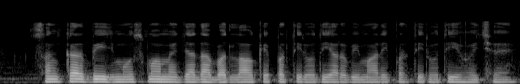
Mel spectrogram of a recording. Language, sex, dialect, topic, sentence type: Maithili, male, Angika, agriculture, statement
